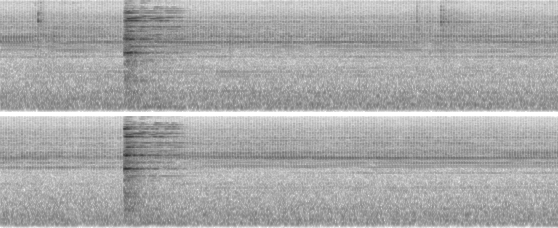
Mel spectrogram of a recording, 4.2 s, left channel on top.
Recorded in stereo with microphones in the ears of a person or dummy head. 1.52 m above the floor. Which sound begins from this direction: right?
Cutlery clinking, at 0.9 s.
